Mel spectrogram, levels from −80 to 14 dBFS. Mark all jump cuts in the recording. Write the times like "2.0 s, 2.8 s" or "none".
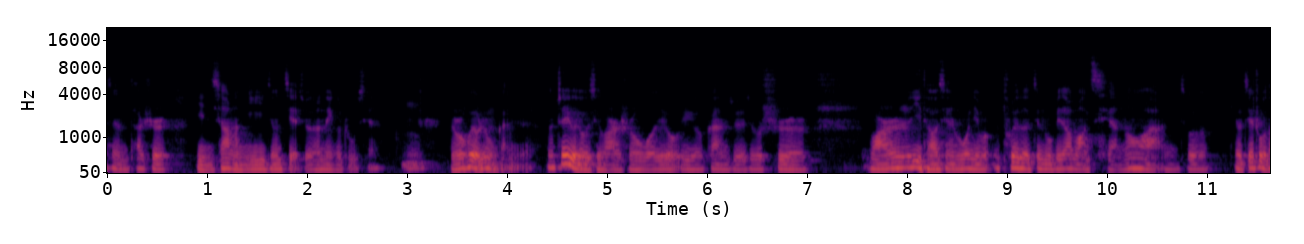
7.5 s, 10.6 s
